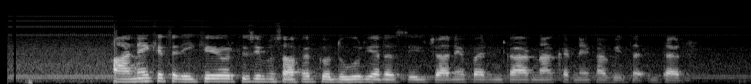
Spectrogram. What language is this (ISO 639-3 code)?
urd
